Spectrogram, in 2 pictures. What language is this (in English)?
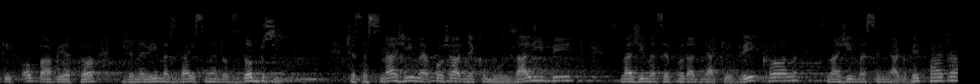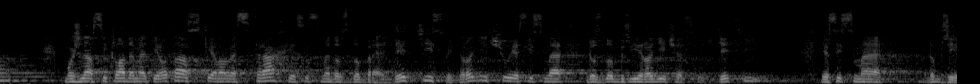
Czech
